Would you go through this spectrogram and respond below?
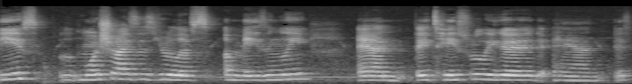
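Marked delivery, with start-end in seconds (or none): none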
